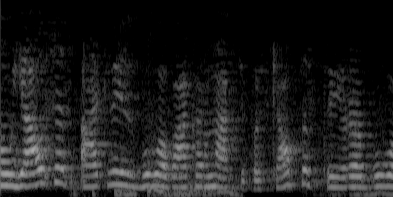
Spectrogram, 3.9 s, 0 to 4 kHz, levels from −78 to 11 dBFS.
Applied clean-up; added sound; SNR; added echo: none; Zipper (clothing); 19 dB; reverberation time 0.7 s.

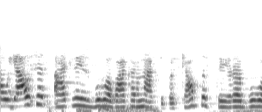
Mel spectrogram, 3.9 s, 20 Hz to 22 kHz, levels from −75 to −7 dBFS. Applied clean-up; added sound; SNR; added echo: classical method WPE with log-MMSE.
